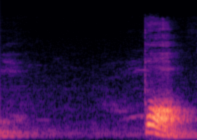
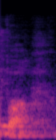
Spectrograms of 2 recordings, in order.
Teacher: ফুসফুস তাড়িত বায়ু প্রথমে আটকে যায়, বাধাপ্রাপ্ত হয়ে আটকে যায়, বন্ধ হয়ে যায় এবং তারপর বেরিয়ে যায়। এবং যখন এই যে আটকে যায়, এই আটকে যাওয়ার কারণ হলো আমাদের বাক প্রত্যঙ্গ একটির সাথে অন্যটি টাচ লাগে, স্পর্শ লাগে বা ছোঁয়া লাগে। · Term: স্পৃষ্ট ব্যঞ্জন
